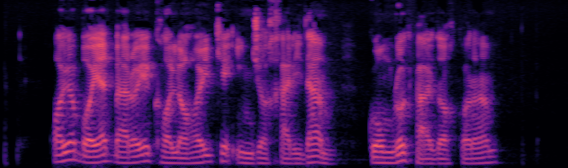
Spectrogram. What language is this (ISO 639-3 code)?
fas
